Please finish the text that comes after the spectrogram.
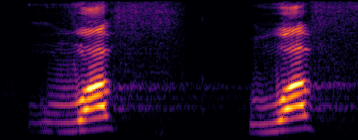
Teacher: واو میں ہونٹ گول ہوں گے اس کی ادائیگی میں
